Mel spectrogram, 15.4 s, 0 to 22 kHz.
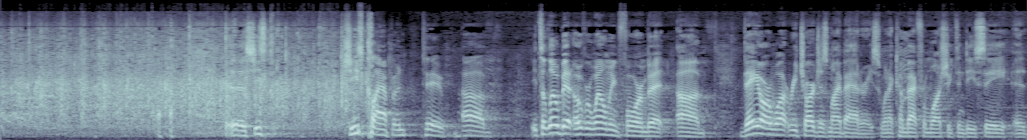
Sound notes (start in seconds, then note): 0.0 applause; 3.3 applause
